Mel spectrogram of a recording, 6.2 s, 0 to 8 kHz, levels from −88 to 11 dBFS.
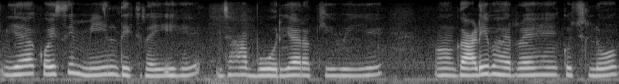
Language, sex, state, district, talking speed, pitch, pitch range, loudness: Hindi, female, Madhya Pradesh, Dhar, 185 wpm, 215 Hz, 205-230 Hz, -18 LUFS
